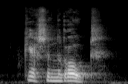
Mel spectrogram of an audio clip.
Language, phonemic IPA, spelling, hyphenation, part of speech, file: Dutch, /ˈkɛrsə(n)ˌrot/, kersenrood, ker‧sen‧rood, adjective, Nl-kersenrood.ogg
- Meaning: cherry red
